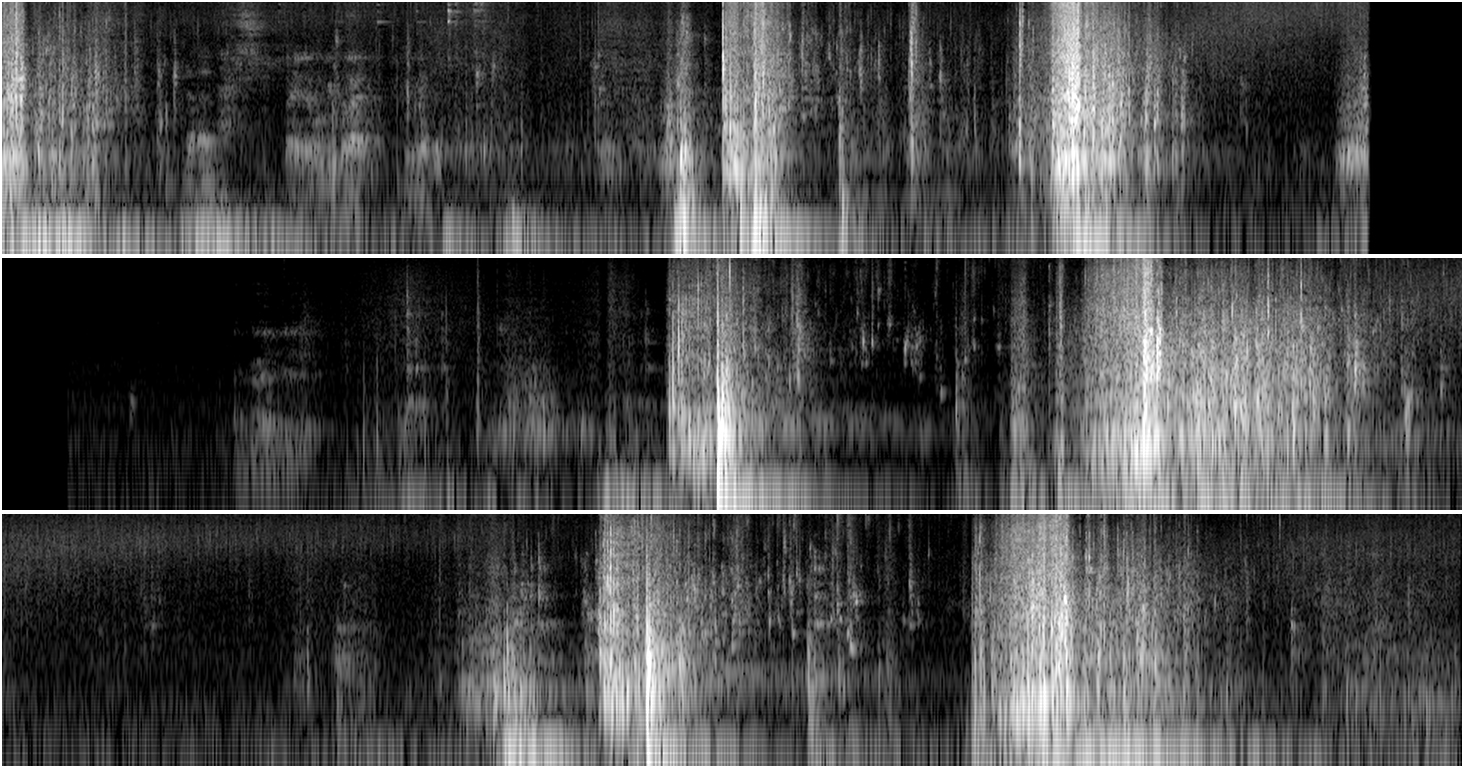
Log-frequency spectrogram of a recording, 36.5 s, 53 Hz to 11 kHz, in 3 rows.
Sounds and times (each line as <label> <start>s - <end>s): pulling a keg out of a tub of water 0.0s - 1.8s
pulling a keg out of a tub of water 2.7s - 10.0s
pulling a keg out of a tub of water 15.5s - 24.1s
pulling a keg out of a tub of water 27.1s - 36.5s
